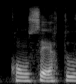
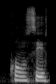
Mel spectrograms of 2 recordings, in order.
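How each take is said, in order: First: The stressed E vowel is open. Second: The stressed E vowel is closed. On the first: It is the verb form. "a pronúncia é aberta" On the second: It is the noun form. "o E tem pronúncia fechada"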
